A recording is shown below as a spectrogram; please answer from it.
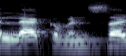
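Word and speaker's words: Lech Wałęsa: है basically लैक वेंसा ये जो डब्ल्यू ए एल ई एस इनकी जो प्रोनाउंसिएशन है बेसिकली वो ये है कि लैक वेंसा इनको बोला जाता है यहां पर एंबुलेंट व्यू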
